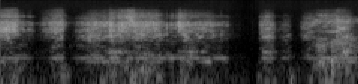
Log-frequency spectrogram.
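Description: Rasping, grinding bursts of drilling with a faint steady whine, pausing briefly between passes, as tissue is drilled away in ear surgery.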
